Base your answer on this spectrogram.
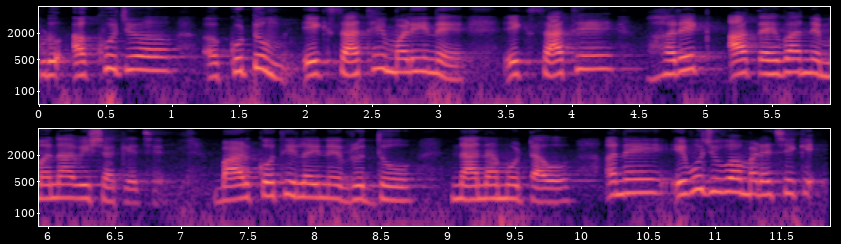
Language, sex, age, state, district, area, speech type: Gujarati, female, 30-45, Gujarat, Rajkot, urban, spontaneous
